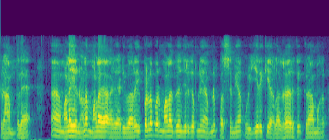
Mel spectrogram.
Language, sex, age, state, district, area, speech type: Tamil, male, 60+, Tamil Nadu, Erode, urban, spontaneous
